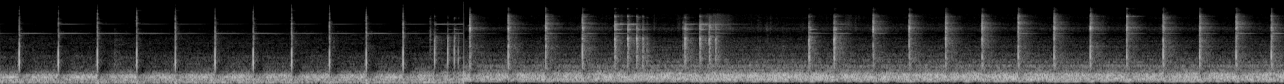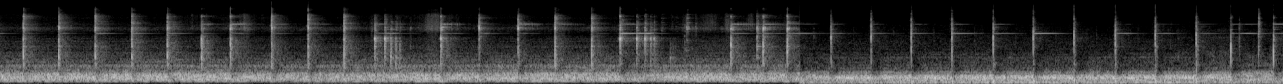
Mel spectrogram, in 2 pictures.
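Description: Steady, rapid hammer blows ring out on a handmade horseshoe as it is folded over on the anvil for a horse with sidebone, loud and close, with a quicker, denser run of strikes through the middle.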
